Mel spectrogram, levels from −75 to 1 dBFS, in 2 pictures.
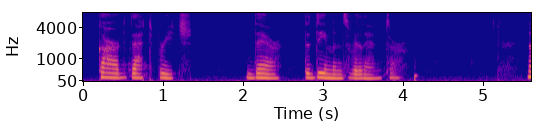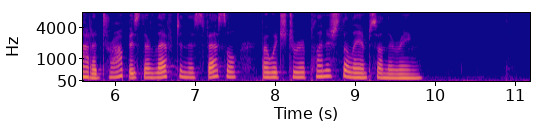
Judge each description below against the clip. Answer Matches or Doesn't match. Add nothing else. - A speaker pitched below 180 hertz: Doesn't match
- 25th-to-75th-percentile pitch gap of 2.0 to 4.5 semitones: Matches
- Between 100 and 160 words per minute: Matches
